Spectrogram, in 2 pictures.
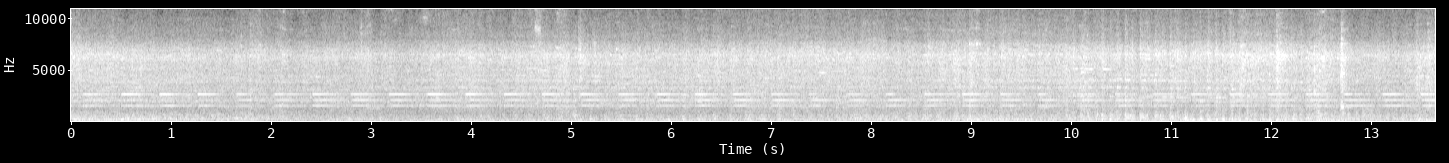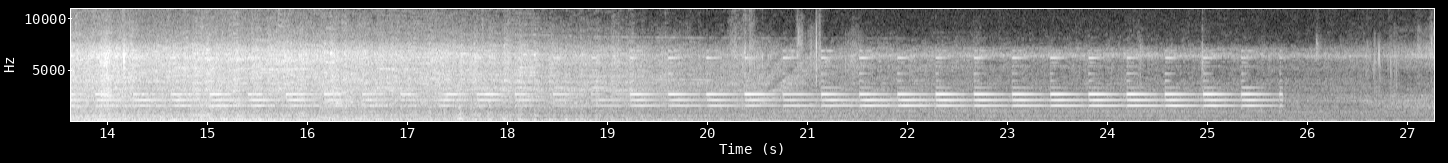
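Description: BNSF freight train of tank cars and centerbeam lumber cars rolling past, its wheels rumbling and clacking over the rail joints, fading away over the last several seconds. A steady high-pitched ringing tone runs alongside and stops near the end.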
